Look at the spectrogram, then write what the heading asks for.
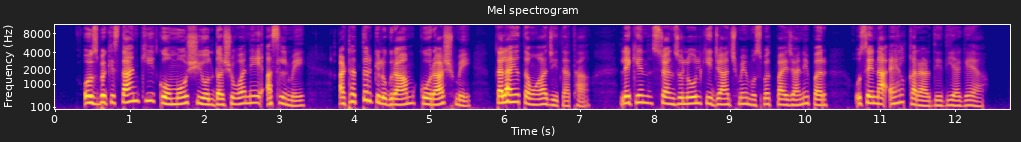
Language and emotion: Urdu, neutral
